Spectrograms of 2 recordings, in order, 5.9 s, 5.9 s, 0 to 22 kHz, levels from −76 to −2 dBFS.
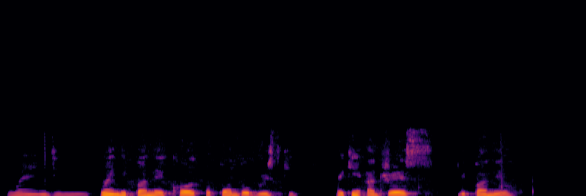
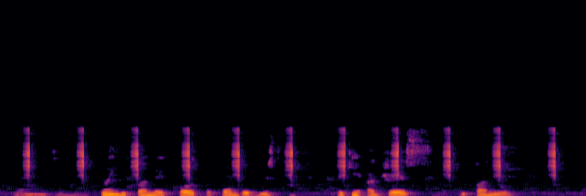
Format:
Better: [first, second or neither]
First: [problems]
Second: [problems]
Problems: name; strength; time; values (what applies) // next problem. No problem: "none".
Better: first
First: none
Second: noise reduction (classical method log-MMSE)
